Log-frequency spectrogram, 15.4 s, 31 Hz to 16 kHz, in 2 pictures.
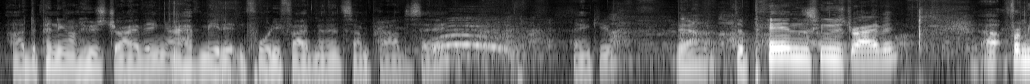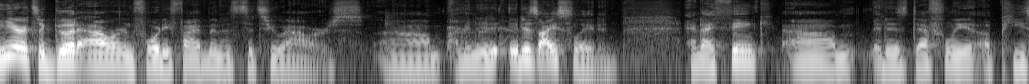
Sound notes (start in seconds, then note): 3.3 cheers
